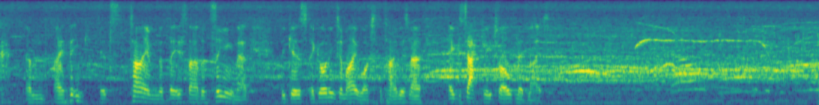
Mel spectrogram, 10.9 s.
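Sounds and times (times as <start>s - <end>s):
large crowd cheering at midnight: 0.0s - 10.9s
speech: 0.4s - 7.5s
shrill whistle: 8.4s - 10.9s.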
